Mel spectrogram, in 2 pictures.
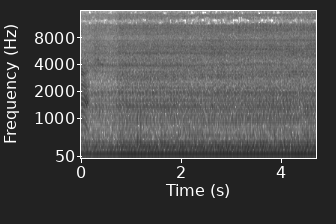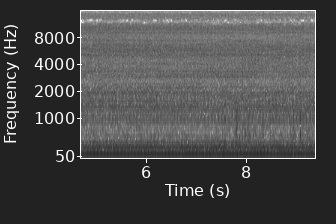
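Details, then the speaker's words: Tohatsu 3.5 outboard on a West Marine PRU-3 inflatable after fitting an aluminium 8.3 prop to fix surging and ventilation: steady, even drone at full throttle with no surging; the prop holds grip; normal full-throttle run. "so it's a dramatic improvement it's fine now"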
